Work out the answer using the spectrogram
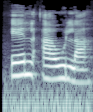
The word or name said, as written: el aula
